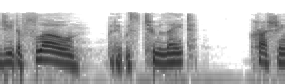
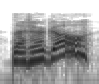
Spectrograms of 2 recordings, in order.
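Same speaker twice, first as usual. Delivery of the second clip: higher, louder urgent plea; crying out; 6 semitones higher, 4 dB louder than usual. A narrator's reading. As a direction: cry out to save her friend. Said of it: "she cried".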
